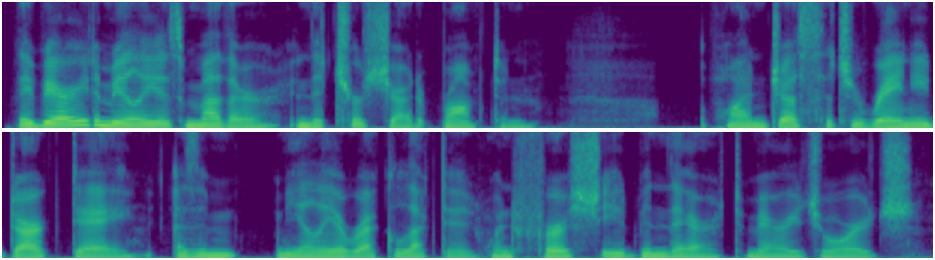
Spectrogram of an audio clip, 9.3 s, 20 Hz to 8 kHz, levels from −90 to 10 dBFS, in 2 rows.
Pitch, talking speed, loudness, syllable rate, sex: 180 Hz, 180 wpm, -19 LUFS, 5.5 syllables/s, female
